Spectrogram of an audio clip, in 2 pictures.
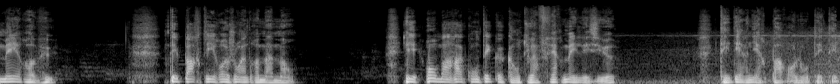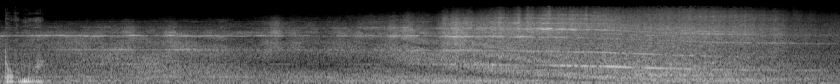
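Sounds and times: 
speech: 0.0 - 0.6, 1.3 - 3.0, 3.9 - 6.3, 7.0 - 9.0
airplane engine roar from a plane arriving at an airport in winter: 5.8 - 16.7.

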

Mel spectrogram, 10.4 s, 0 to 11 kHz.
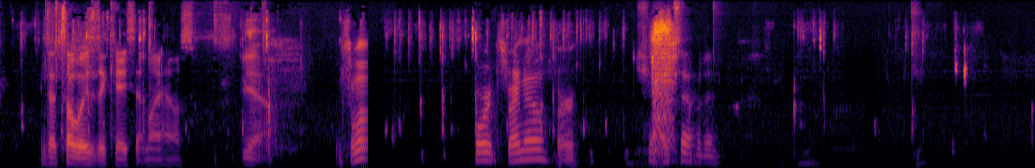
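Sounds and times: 
keyboard typing: 0.1 - 2.8, 3.8 - 6.4, 7.9 - 8.4
speech: 0.4 - 3.7, 4.8 - 7.3.

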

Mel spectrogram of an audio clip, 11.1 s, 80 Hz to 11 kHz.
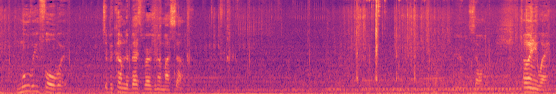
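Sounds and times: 
car in motion heard from inside the cabin: 0.0 - 11.1
road noise: 0.0 - 11.1
speech: 0.4 - 1.4, 2.0 - 3.9, 10.4 - 11.1
brief jingling rattles: 6.8 - 9.4.

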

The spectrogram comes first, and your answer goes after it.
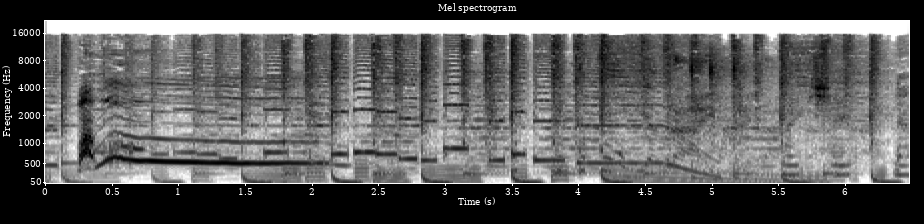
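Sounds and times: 
steady pulsing musical backing: 0.0 - 6.4
dog barking and yipping: 0.1 - 2.2
dog whining and whimpering: 0.1 - 2.3, 4.0 - 4.5.

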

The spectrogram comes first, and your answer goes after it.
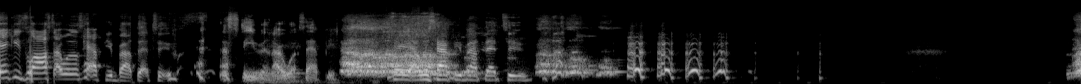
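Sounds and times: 
speech: 0.0 - 6.5
dog barking: 3.4 - 4.7, 5.3 - 6.4, 10.7 - 10.8
laughter: 5.4 - 8.3.

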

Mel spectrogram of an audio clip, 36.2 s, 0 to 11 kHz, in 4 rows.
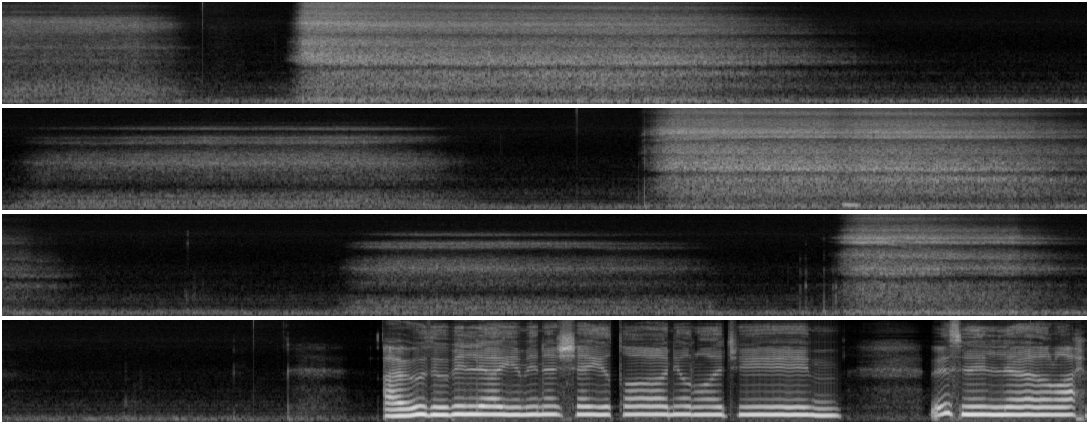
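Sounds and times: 
deep belly breathing in a guided relaxation exercise: 0.0 - 1.7, 2.4 - 7.4, 9.2 - 13.0, 14.4 - 18.7, 20.9 - 24.2, 25.0 - 27.3, 29.5 - 30.1, 34.2 - 34.9
speech: 30.3 - 34.2, 34.9 - 36.1.

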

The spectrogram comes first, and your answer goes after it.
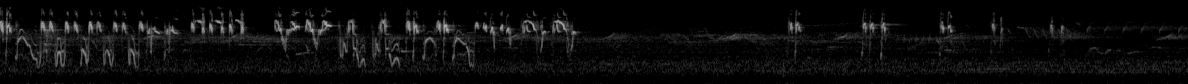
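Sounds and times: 
pied wagtail twittering: 0.0 - 5.8.

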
